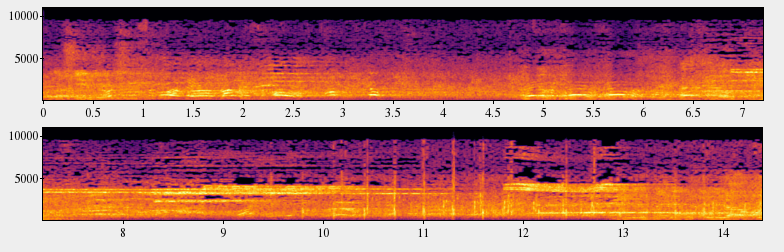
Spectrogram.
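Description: Voices of a crowd in a large, echoing hall. About seven seconds in, high steady whistle tones sound over them for several seconds, with scattered clapping, and another short whistle tone comes near the end.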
